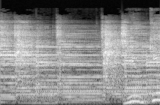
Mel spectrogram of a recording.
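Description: Pop band music with guitar chords between sung lines, and the lead vocal coming back in near the end.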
